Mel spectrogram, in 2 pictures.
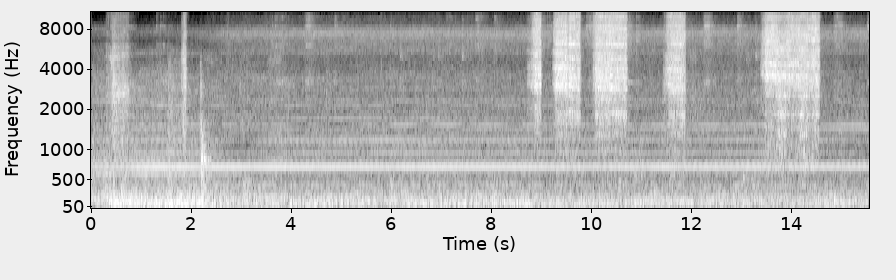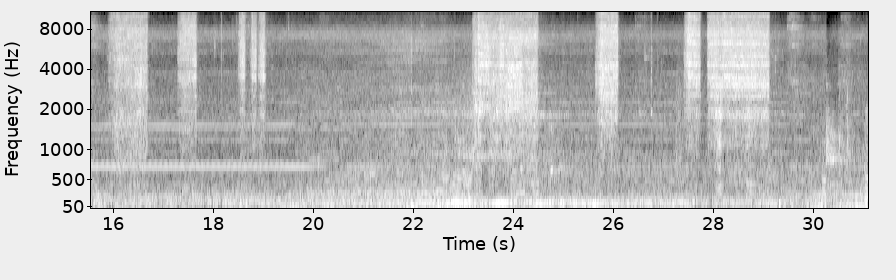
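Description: Aerosol can of white lithium-soap grease spraying through its straw nozzle in about a dozen short hisses, mostly under a second, the longest lasting over a second late on, over a steady low background hum.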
